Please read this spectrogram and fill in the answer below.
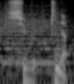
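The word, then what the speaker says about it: subpoena: Alors, je sais que c'est écrit Subpina. D'ailleurs, oui, ça se prononce Subpina.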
